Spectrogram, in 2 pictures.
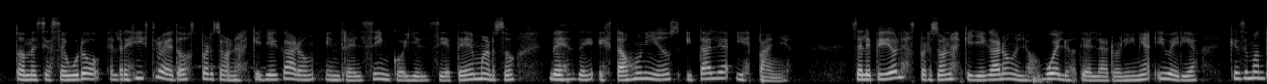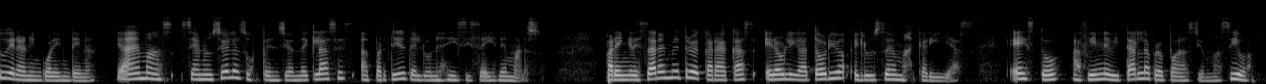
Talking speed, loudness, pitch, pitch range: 185 wpm, -28 LUFS, 225 Hz, 205-250 Hz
